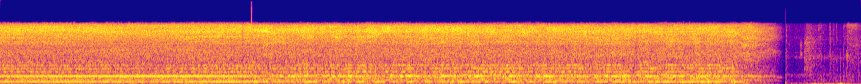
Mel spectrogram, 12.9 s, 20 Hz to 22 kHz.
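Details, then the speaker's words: Vevor random orbital sander fitted with its 6-inch pad and the included sandpaper; balance much better than its 5-inch pad. Steady, even whir for about eleven seconds, then switched off, without wobble; normal running. "All right, well, that was the sanding experience that I was really hoping for from the 5-inch sanding pad."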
